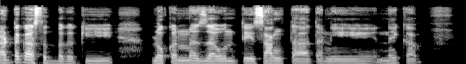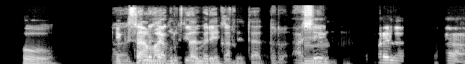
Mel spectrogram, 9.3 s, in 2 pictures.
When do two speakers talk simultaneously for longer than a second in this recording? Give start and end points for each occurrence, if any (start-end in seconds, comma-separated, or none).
5.8-7.9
